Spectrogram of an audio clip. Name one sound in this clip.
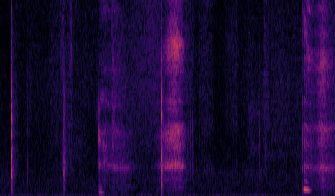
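A young woman gasps and whimpers close by.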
